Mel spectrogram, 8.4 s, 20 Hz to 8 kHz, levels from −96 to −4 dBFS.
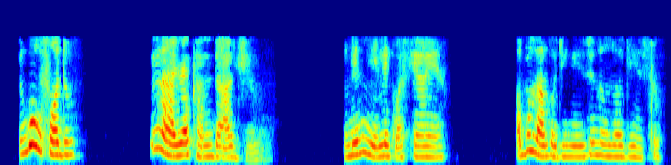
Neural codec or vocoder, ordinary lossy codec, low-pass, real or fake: codec, 44.1 kHz, 3.4 kbps, Pupu-Codec; AAC, 16 kbps; 7.2 kHz; fake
